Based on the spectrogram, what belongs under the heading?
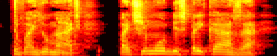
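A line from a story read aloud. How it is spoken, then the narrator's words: Furious hiss. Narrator (Russian): яростно зашипел он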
